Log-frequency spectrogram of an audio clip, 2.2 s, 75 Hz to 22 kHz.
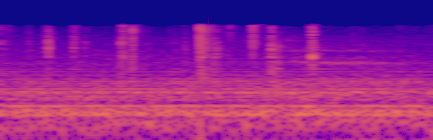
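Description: Small hard-plastic clicks and taps from a vintage G1 Snarl Transformers toy being handled, a quick scatter of light clicks mostly in the first second and a half.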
